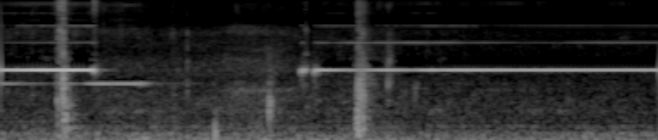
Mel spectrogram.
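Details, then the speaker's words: Toyota Venza power liftgate, close button pressed: a brief high beep, then a long steady high-pitched warning tone as the hatch refuses to move. It opens fine by button; cause unknown, closed manually. "all right it's not happy but i think i opened it manually last time so let's just close it manually"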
